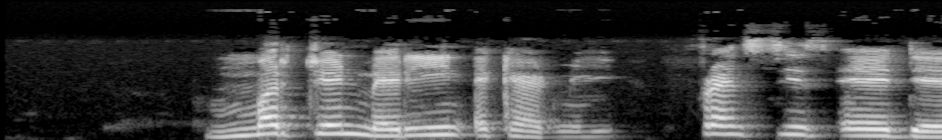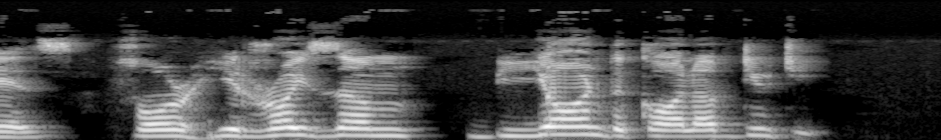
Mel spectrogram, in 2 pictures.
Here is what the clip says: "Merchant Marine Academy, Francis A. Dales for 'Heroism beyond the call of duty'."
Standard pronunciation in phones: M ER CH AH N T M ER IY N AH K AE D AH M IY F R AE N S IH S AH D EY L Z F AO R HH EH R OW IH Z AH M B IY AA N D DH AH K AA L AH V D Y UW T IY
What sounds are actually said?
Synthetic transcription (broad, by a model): M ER CH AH N M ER IY N AH K AE D AH M IY F R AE N S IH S AH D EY Z F AO R HH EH R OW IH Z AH M B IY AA N D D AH K AA L AH V D Y UW T IY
